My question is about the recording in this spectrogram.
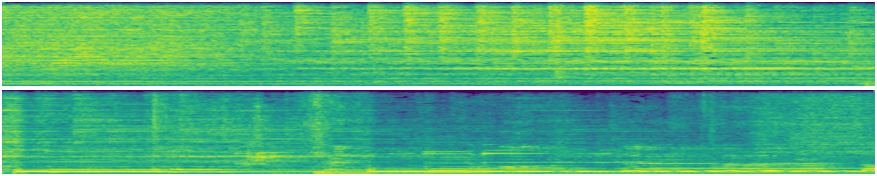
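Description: Live experimental music: sustained droning tones with plucked guitar. About four and a half seconds in, a louder held low note comes in suddenly, and from about six seconds wavering singing joins it.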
